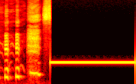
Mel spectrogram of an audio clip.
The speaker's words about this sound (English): We had to beep it out because it would be way too revealing.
